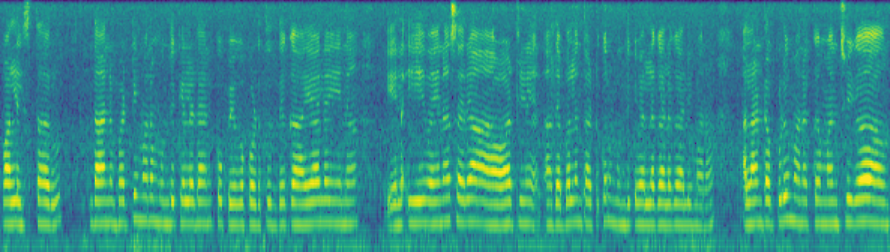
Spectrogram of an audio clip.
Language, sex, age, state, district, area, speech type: Telugu, female, 30-45, Andhra Pradesh, Kakinada, urban, spontaneous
